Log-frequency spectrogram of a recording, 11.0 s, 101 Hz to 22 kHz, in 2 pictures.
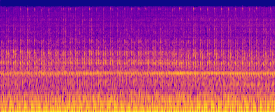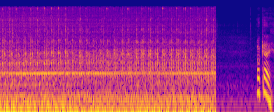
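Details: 1957 Farmall 450 diesel tractor after injection pump reseal, fired right off while cranking to bleed: steady, even chug with firm regular beat, no misses or knocks until shut off; healthy-running engine.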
